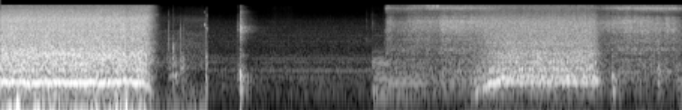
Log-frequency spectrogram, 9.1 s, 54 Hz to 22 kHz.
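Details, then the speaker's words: Compressed-air pneumatic hand dryer: loud airy rush with a humming tone climbing from about 200 to 250 Hz as flow rate rises; low-frequency oscillation believed caused by the two intersecting air jets, frequency increasing with flow. "there seems to be a very low frequency oscillation at this low uh at this low flow rate"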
